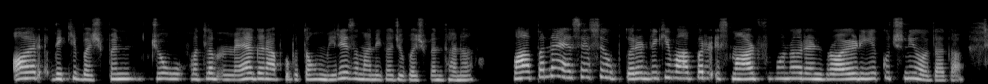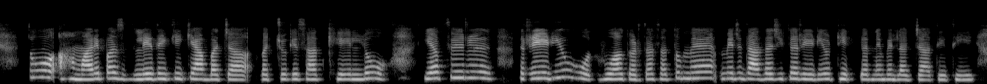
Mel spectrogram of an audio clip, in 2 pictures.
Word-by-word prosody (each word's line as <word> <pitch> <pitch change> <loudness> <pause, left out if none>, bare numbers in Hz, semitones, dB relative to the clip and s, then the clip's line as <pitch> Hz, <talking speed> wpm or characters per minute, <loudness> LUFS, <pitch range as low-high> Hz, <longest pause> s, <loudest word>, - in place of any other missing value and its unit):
और 285 +1 +4
देखिए 250 +2 0
बचपन 245 +3 +1 0.2
जो 255 -2 -2
मतलब 245 +1 -1
मैं 220 +2 0
अगर 260 -1 +2
आपको 235 -1 0
बताऊँ 230 0 -2
मेरे 225 +6 0
ज़माने 230 -4 -1
का 220 - -4
जो 215 -1 -4
बचपन 205 0 -4
था 205 0 -4
ना, 205 +1 -2 0.4
वहाँ 285 +2 +8
पर 340 - -1
ना 390 - -2
ऐसे-ऐसे 320 +2 -5
उपकरण 265 -2 0
देखिए 280 +3 -3
वहाँ 285 -2 +3
पर 290 -1 0
स्मार्टफ़ोन 255 +1 +1
और 270 -1 0
ऐंड्रॉइड 245 0 +4
ये 255 +1 +1
कुछ 285 +1 -9
नहीं 275 0 -1
होता 200 -4 -1
था। - - -6 0.5
तो 325 0 +3
हमारे 235 -1 +5
पास 275 -2 +2
ले 240 +2 +4
देके 255 +1 0
क्या 245 -1 +4
बचा, 230 -1 +1 0.2
बच्चों 230 +1 -3
के 245 +1 -1
साथ 235 0 0
खेल 235 -1 -1
लो 265 -3 -1 0.4
या 275 +1 +4
फिर 310 -1 0 0.5
रेडियो 275 +5 +3
हु 255 -4 0
हुआ 240 0 +5
करता 230 +2 -2
था। 235 - -1
तो 240 +5 -6
मैं 285 +2 0
मेरे 265 0 -3
दादा 250 0 +4
जी 250 0 -4
का 265 +2 0
रेडियो 240 0 0
ठीक 245 -1 -1
करने 230 -1 -2
में 230 0 -1
लग 220 -1 -2
जाती 215 0 -3
थी। 215 0 -2
250 Hz, 195 wpm, -23 LUFS, 230-270 Hz, 0.5 s, वहाँ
